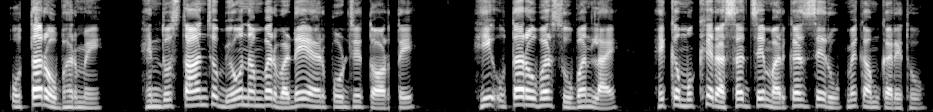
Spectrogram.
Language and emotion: Sindhi, neutral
